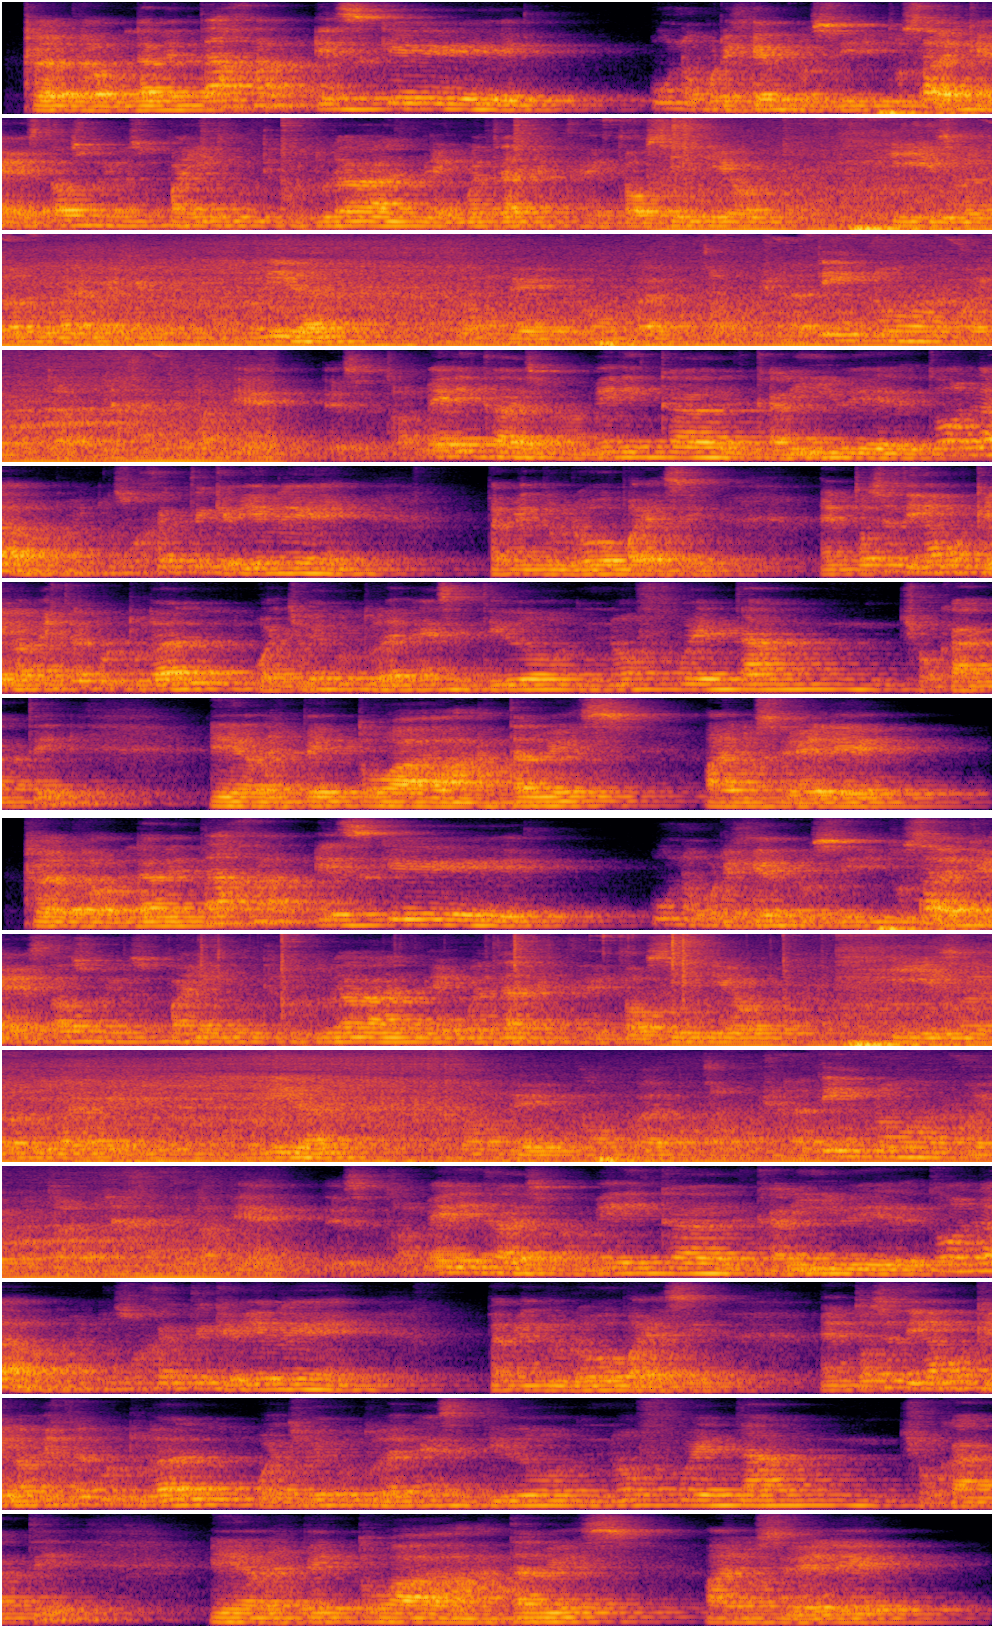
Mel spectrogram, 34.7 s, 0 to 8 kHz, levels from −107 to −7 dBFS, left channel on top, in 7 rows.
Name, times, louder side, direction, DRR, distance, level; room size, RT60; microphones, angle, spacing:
voice 1, 0.1-2.6 3.2-11.5 12.1-21.8 22.2-29.1 29.4-32.8 33.2-34.0, left 1 dB, 25° left, -5 dB, 1.1 m, -28 dB
sound 1, 4.3-12.9, right 1 dB, 30° right, 0.4 m, -35 dB
sound 2, 8.2-16.2, left 2 dB, 70° left, 0.3 m, -35 dB
4.7 x 4.4 x 2.2 m, 1.2 s
head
